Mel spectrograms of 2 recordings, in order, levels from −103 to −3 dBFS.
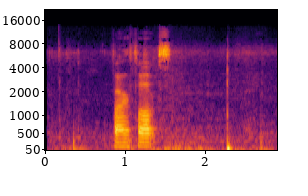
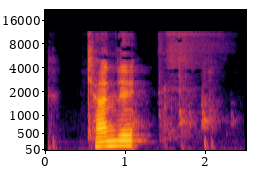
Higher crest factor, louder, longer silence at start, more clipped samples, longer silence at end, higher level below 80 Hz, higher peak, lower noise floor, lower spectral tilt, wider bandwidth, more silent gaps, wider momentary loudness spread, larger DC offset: about the same, 20 dB vs 22 dB; about the same, -19 LUFS vs -18 LUFS; second, 0.35 s vs 0.55 s; neither; second, 0.2 s vs 0.5 s; first, -30 dBFS vs -58 dBFS; about the same, -2 dBFS vs 0 dBFS; second, -42 dBFS vs -54 dBFS; second, -3.5 dB/octave vs -6 dB/octave; about the same, 12.5 kHz vs 11.5 kHz; neither; second, 18 LU vs 25 LU; neither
